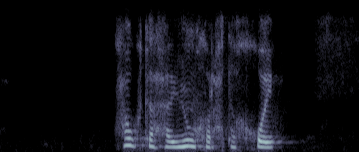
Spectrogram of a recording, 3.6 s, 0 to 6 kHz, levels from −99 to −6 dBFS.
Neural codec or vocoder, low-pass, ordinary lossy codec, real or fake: codec, 16 kHz, 8 kbps, FunCodec, trained on Chinese and English, 25 frames a second; 5.4 kHz; Opus, 32 kbps; fake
